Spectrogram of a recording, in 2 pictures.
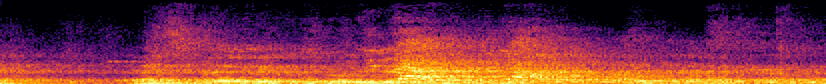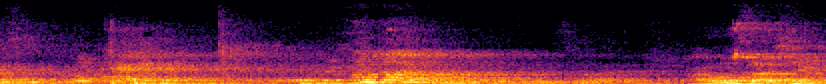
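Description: Indistinct voices of people talking in a large hall, with one sharp knock about six seconds in.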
